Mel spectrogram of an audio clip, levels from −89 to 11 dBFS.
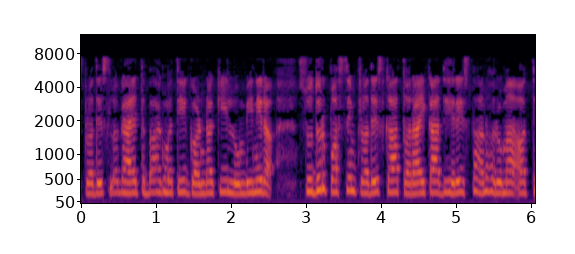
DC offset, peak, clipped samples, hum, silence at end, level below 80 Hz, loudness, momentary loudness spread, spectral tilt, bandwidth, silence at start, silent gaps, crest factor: under 0.1%; -10 dBFS; under 0.1%; none; 0.1 s; -68 dBFS; -28 LUFS; 5 LU; -4 dB/octave; 7.8 kHz; 0.05 s; none; 18 dB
